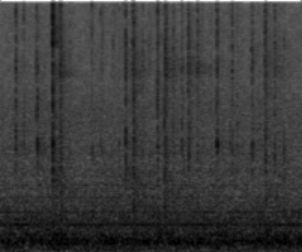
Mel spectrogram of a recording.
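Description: Fingertips with purple nails type fast and hard on the black plastic keys of a silver laptop. A steady stream of quick, bright key clicks rides over a constant low hum, with a few sharper clacks standing out.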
